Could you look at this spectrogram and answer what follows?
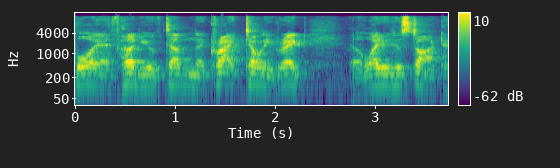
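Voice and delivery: a hint of Tony Greig greeting the boy. Tony Greig lightly voiced, greeting the young imitator. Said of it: "then he says in his voice".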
